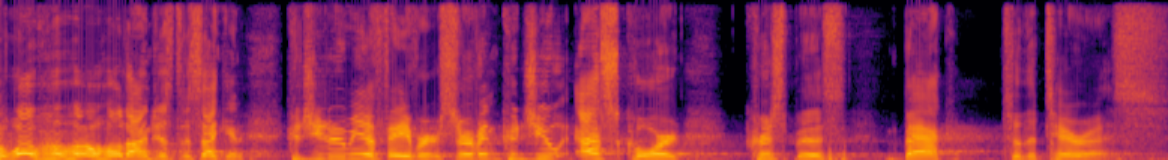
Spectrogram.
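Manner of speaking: politely turning a guest away, with a touch of snobbery; snobby host. Retold or imitated. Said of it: "you can hear guys go".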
